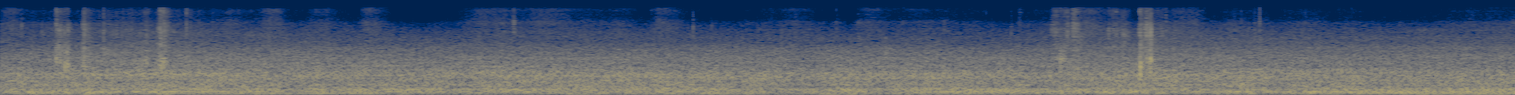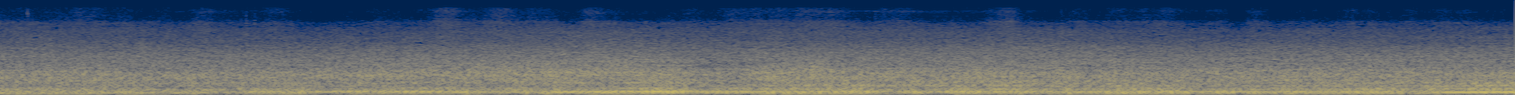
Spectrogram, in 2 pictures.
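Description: A metal pointing tool scrapes wet mortar into brick joints.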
